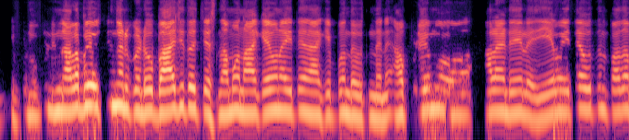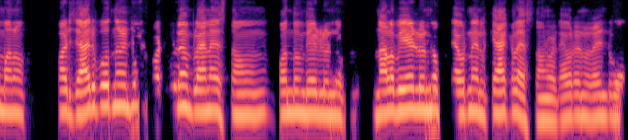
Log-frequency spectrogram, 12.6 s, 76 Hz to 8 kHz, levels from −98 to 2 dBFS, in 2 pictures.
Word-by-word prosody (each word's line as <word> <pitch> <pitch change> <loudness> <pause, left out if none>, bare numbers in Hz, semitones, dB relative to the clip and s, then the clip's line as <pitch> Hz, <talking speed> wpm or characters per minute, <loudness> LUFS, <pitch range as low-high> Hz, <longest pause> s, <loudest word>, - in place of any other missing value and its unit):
ఇప్పుడు 175 +6 -5
40 225 +3 +6
వచ్చిందనుకోండి 220 -4 +4
ఓ - - +6
బాధ్యత 215 +3 +5
ఒచ్చేస్తది. 185 -2 -1
అమ్మో! 205 +3 +2
నాకేమైనా 195 +2 +3
అయితే 200 +1 -2
నాకు 180 -2 -1
ఇబ్బంది 185 0 -1
అవుతుందని. 165 0 -2
అప్పుడేమో 205 +3 -2 0.5
అలాంటిది 195 -1 +1
ఏమి 185 - -2
లేదు, 155 -1 -3
ఏమైతే 195 +1 -2
అవుతుంది 210 0 -4
పద 205 - -1
మనం 195 -1 -4 0.4
వాడు 200 -3 -2
జారిపోతున్నాడు 235 +4 +1
అంటే 240 +2 -5 0.2
పట్టుకోవడానికి 225 +1 -3
ప్లానేస్తాం 200 -3 -2 0.4
19 190 0 -2
ఏళ్ళు 185 0 -3
ఉన్నప్పుడు. 175 0 -8 0.2
40 205 +2 +2
ఏళ్ళు 210 0 +1
ఉన్నప్పుడు, 205 -2 -4
ఎవరినైనా 190 -2 -3
కేకలెస్తాం 175 -6 -2 0.2
ఎవరైనా 170 -1 -6
రండి 170 0 -6
బాబు 160 - -7
195 Hz, 170 wpm, -17 LUFS, 180-210 Hz, 0.5 s, 40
